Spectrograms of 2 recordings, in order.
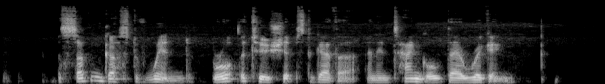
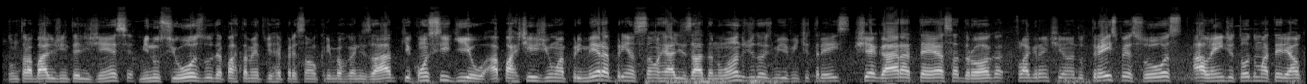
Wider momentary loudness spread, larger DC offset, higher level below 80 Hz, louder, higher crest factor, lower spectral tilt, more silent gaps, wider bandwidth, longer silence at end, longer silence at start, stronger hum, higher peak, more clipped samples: about the same, 8 LU vs 9 LU; neither; second, -56 dBFS vs -50 dBFS; first, -17 LUFS vs -21 LUFS; about the same, 18 dB vs 16 dB; about the same, -4 dB/octave vs -3.5 dB/octave; neither; about the same, 16 kHz vs 16 kHz; first, 0.9 s vs 0.05 s; first, 0.6 s vs 0.1 s; neither; first, 0 dBFS vs -6 dBFS; neither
